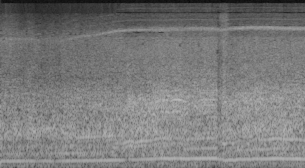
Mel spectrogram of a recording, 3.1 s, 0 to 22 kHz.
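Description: A Radical SR10 race car in the iRacing sim game holds a steady high engine drone that climbs slightly in pitch as the inside rear tire spins up in third gear, with a brief dip near the end, loud and close.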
